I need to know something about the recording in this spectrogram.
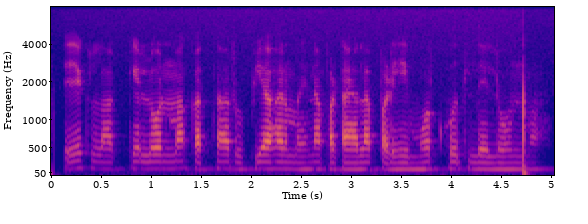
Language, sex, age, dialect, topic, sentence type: Chhattisgarhi, male, 18-24, Western/Budati/Khatahi, banking, question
